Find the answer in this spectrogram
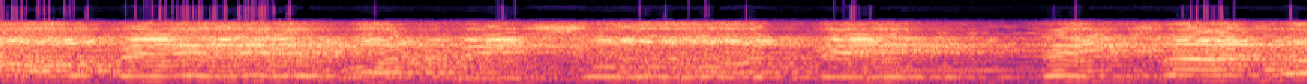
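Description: Congregation singing a hymn together, many voices holding long, slow notes.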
